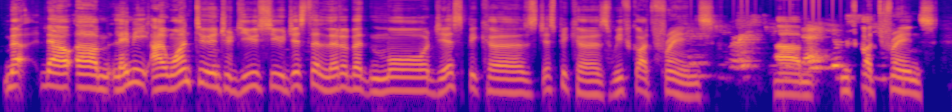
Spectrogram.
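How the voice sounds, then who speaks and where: A man from South Africa hosting a casual video-call conversation, talking in a halting way with many fillers and restarts. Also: mid-range voice. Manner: hesitant, lots of ums and restarts. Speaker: host.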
